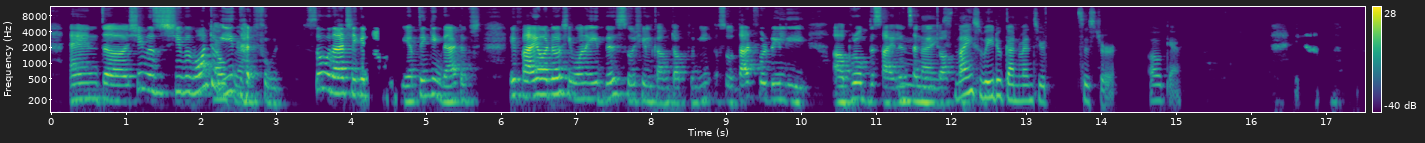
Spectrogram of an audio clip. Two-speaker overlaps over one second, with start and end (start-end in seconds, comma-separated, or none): 11.3-12.5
